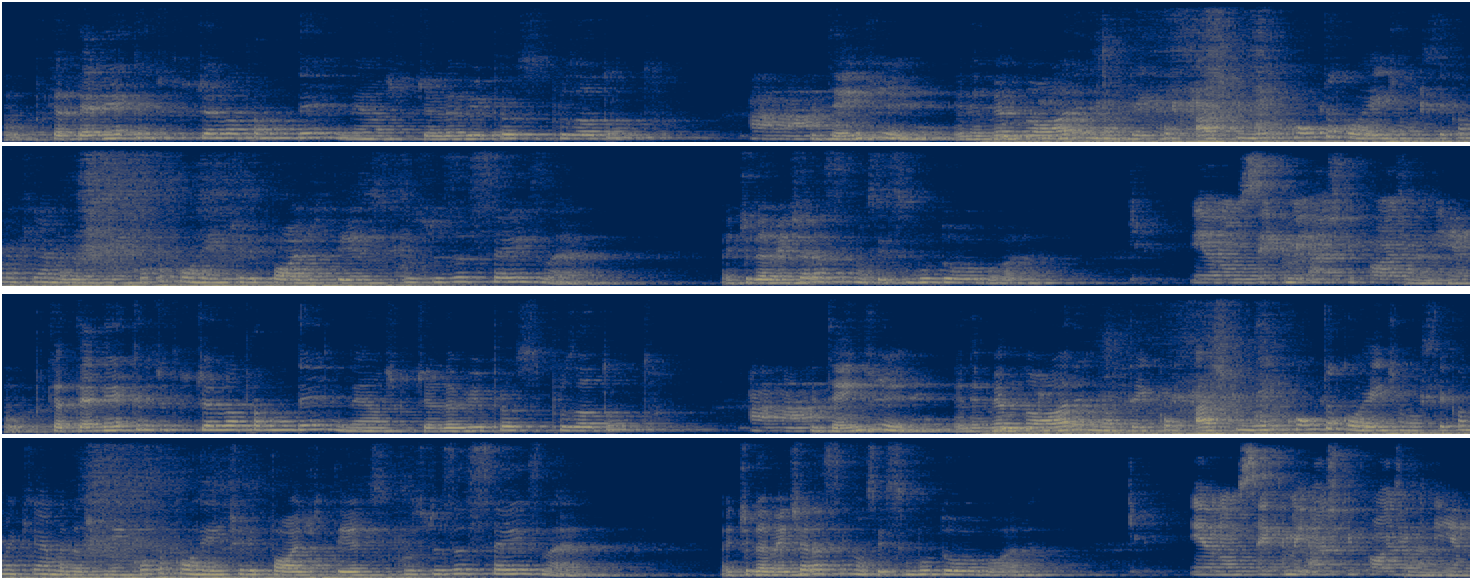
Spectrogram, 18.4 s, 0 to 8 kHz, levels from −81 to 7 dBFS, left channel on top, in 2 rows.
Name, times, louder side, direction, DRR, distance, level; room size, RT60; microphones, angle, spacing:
voice 1, 0.0-4.1 5.0-12.8 13.7-15.7 17.9-18.3, right 2 dB, 25° right, 1 dB, 0.3 m, -27 dB
voice 2, 4.7-5.3 5.6-6.7 16.6-18.3, right 2 dB, 75° right, -2 dB, 1.8 m, -32 dB
sound 1, 6.1-11.7, equal, 85° left, 1.8 m, -31 dB
6.5 x 6.1 x 3.1 m, 1.2 s
head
